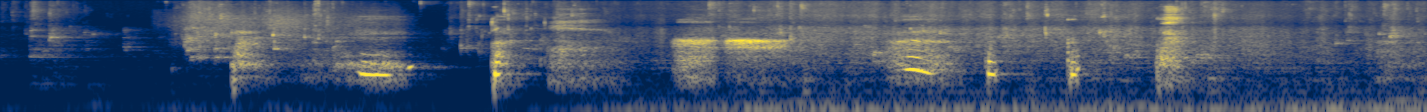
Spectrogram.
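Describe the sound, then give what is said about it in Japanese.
Soft splashes and wet rubbing in a bath as someone's back is scrubbed. Quiet sloshing strokes and drips come and go throughout. “それじゃあ、また背中洗ってくね。”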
